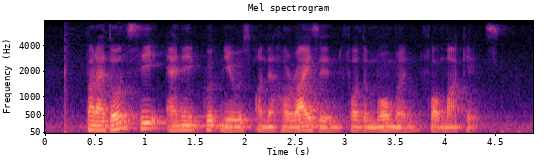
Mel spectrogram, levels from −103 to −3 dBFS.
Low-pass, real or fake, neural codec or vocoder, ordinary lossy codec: 7.2 kHz; real; none; Opus, 24 kbps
